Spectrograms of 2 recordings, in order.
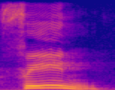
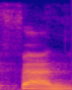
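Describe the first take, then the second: First: The vowel is a mid e sound. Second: The vowel is an open a sound. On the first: The speaker calls it wrong. "फेन नहीं पढ़ेंगे" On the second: The speaker calls it right. "इसको पढ़ेंगे फैन"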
